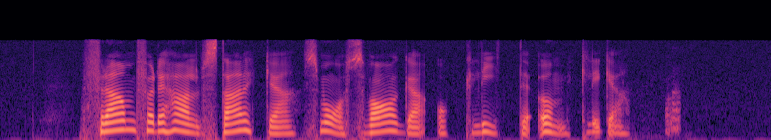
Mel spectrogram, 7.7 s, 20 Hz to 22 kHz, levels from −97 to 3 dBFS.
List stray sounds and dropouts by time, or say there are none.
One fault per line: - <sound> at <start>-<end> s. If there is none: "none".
- laugh at 6.7-6.8 s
